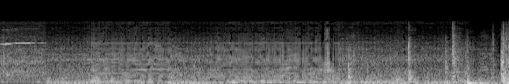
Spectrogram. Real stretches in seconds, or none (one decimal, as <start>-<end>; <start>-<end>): 0.0-0.9; 1.7-2.1; 3.4-5.1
